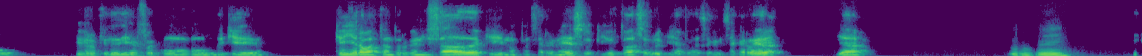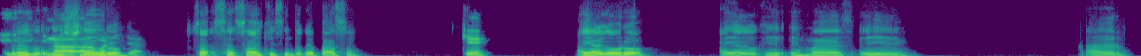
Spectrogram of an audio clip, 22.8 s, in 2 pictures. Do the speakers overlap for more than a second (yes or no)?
yes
